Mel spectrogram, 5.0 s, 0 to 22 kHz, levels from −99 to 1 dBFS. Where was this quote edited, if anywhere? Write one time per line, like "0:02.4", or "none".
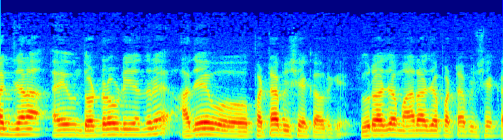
none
